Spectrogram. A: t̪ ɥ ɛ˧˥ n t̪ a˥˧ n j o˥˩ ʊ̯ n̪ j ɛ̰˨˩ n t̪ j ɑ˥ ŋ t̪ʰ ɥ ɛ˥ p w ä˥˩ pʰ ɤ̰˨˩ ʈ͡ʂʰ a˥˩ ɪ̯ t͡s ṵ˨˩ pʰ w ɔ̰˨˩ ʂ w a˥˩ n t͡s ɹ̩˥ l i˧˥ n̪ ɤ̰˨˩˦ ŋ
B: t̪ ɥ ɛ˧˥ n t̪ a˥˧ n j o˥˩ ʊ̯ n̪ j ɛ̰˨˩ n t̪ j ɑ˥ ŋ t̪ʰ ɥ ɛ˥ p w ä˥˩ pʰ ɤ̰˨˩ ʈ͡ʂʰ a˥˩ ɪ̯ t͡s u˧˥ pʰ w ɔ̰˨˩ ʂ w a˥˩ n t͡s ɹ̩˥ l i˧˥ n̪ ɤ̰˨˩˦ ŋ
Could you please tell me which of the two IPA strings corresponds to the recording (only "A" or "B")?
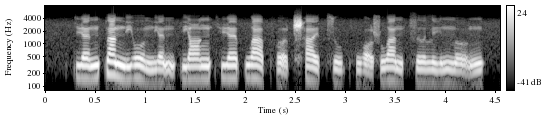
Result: B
